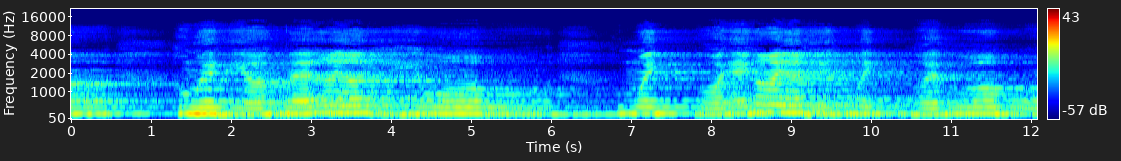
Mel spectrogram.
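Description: A woman's solo voice chanting long, wordless held notes, sliding between a few pitches. The voice fades briefly about a second in, then comes back loud.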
